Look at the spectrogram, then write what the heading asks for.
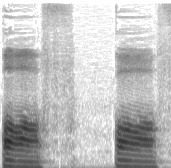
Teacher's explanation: So this is the one that comes from, again, with the blocking of the air first and then releasing when you say qaf, qaf. And it's one of the tafkhim letters again, plus it's qalqala.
